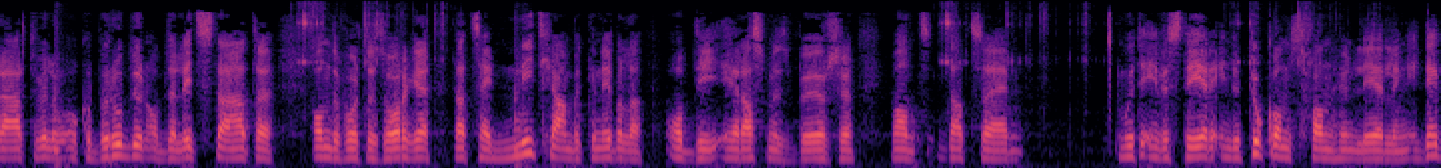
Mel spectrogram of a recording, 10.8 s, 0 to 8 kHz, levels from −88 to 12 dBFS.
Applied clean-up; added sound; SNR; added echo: neural mask model RNNoise.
